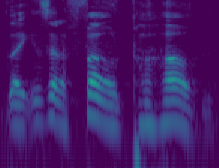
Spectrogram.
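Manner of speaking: "pahone" said with an extra syllable, pa-hone, after plain "phone"; joke mispronunciation. Shown as a demonstration. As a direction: say "phone" right, then the silly "pahone". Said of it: "I'm joking when I say".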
